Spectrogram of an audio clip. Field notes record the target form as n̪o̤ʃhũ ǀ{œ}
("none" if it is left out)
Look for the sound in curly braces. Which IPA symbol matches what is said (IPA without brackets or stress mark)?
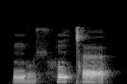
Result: œ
